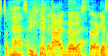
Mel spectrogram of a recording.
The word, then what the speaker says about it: Stefanski: And the second thing is that our head coach must be named Stefanik instead of Stefanski.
